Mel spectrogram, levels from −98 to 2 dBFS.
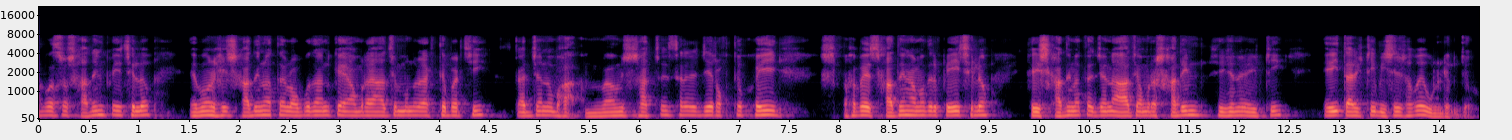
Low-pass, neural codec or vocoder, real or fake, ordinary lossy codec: none; codec, 16 kHz, 4 kbps, X-Codec, HuBERT features, trained on LibriSpeech; fake; none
